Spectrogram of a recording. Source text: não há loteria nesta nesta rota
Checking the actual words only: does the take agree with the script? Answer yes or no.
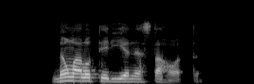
no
